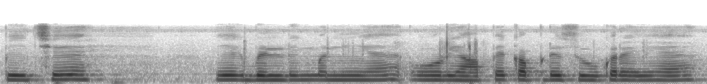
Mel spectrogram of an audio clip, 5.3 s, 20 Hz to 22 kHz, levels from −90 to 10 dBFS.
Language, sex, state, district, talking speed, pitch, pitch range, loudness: Hindi, male, Uttar Pradesh, Shamli, 145 wpm, 170 Hz, 170-175 Hz, -19 LUFS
